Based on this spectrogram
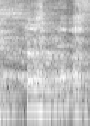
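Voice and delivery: light laugh. Real, not acted. Host laughing with the pastor over his titles, amused laugh. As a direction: laugh along at the joke.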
